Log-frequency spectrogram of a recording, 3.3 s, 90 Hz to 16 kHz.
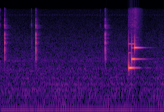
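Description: Sharp key presses on a Motorola MC65 handheld terminal, four quiet separate clicks spaced irregularly over a faint background hum, followed by a short electronic tone.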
